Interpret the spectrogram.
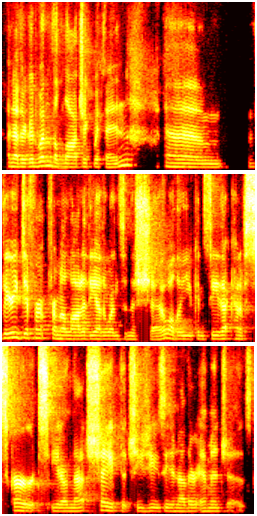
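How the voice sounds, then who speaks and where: A woman with an East Texas accent, a gallery owner giving a quick, chatty tour full of ums. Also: deep voice, fairly even intonation, a bit bright. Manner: fast-talking with many ums. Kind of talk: virtual gallery tour talk. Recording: long hall reverb.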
